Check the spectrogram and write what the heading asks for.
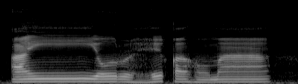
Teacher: نون ساکن کے بعد حروف یرملون میں سے یا ہے ادغام مع عنہ ہوگا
